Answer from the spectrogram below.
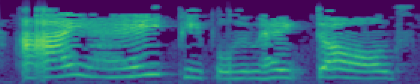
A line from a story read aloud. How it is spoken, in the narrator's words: she cried out abruptly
